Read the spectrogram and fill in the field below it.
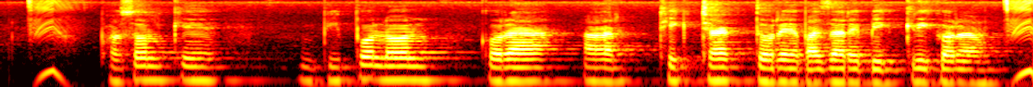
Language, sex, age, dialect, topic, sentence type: Bengali, male, 18-24, Jharkhandi, agriculture, statement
